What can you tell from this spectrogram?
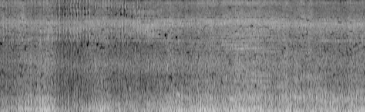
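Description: Small motorcycle engines running at low speed, over the steady hiss of heavy rain.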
